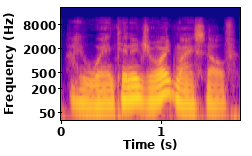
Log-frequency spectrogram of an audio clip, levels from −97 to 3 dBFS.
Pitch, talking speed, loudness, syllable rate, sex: 100 Hz, 165 wpm, -15 LUFS, 5.0 syllables/s, male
